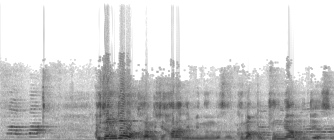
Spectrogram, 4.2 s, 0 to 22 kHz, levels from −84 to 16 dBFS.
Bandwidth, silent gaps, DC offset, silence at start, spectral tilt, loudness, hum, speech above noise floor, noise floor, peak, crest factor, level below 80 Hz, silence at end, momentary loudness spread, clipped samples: 14.5 kHz; none; 1%; 0.1 s; -2.5 dB/octave; -11 LUFS; none; 25 dB; -36 dBFS; 0 dBFS; 12 dB; -42 dBFS; 0 s; 15 LU; 0.5%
